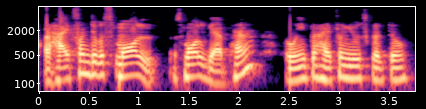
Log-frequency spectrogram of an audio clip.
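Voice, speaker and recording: Hindi-accented man teaching grammar, lo-fi. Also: medium pitch. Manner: explanatory, keeps asking "है ना", spells words out slowly. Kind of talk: slide lesson explaining grammar.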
